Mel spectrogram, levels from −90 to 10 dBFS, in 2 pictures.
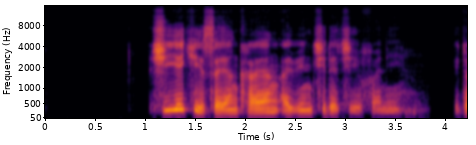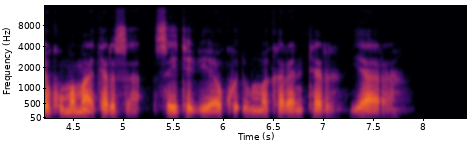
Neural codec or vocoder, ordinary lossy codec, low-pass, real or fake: none; none; 14.4 kHz; real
